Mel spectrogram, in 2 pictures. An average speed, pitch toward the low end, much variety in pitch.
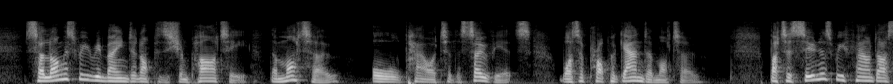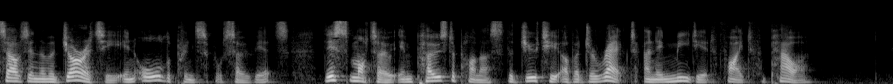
Yes: average, 165 wpm; low, 130 Hz; wide, 7.2 semitones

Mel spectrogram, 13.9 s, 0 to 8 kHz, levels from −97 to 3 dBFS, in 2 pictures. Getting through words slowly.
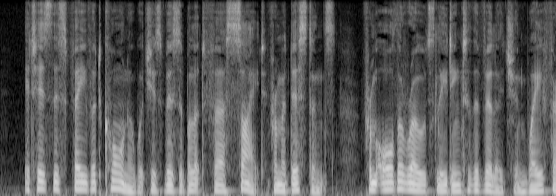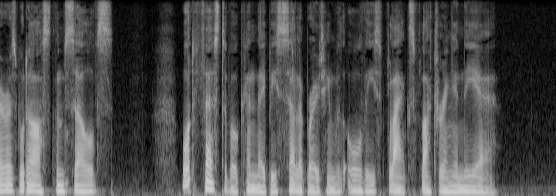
No: average, 175 wpm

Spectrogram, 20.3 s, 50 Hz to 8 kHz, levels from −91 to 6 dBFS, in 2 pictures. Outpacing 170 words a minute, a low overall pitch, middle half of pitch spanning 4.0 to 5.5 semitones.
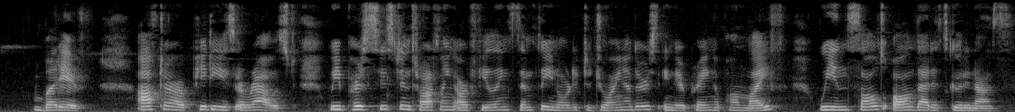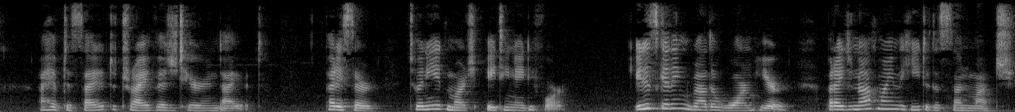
No: average, 180 wpm; high, 205 Hz; average, 4.3 semitones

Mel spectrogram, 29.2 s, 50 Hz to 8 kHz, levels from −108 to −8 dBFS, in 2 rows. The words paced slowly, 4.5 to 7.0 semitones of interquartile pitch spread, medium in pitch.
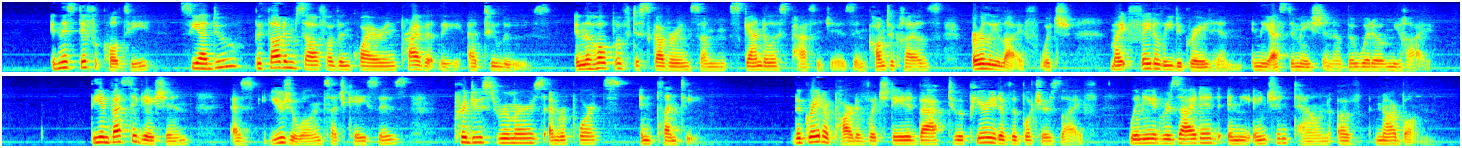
No: average, 150 wpm; average, 5.2 semitones; medium, 155 Hz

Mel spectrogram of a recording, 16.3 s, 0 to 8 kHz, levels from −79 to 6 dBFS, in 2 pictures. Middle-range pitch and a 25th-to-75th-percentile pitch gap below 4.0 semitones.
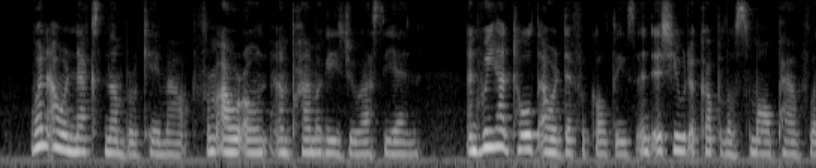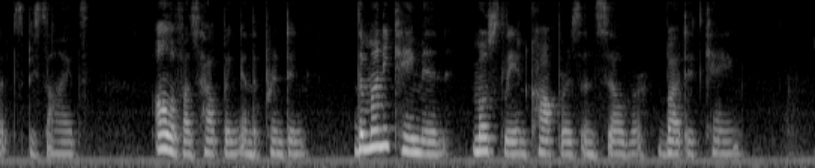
Yes: medium, 180 Hz; average, 2.9 semitones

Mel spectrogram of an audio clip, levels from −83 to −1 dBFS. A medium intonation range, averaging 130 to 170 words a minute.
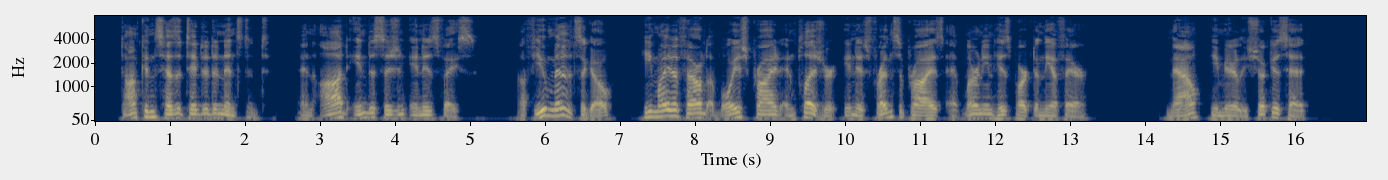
Yes: average, 4.6 semitones; average, 140 wpm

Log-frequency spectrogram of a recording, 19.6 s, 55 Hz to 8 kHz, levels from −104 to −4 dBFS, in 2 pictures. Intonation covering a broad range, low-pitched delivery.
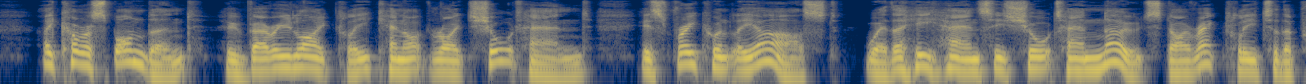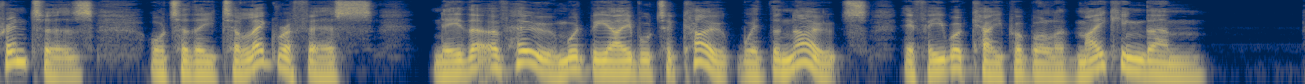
Yes: wide, 5.8 semitones; low, 115 Hz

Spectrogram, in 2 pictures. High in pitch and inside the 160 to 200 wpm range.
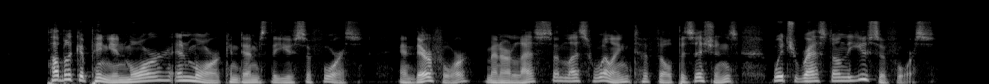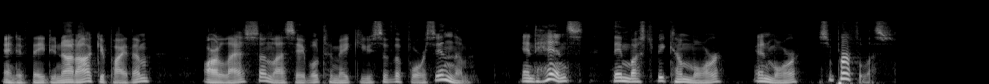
No: low, 120 Hz; average, 165 wpm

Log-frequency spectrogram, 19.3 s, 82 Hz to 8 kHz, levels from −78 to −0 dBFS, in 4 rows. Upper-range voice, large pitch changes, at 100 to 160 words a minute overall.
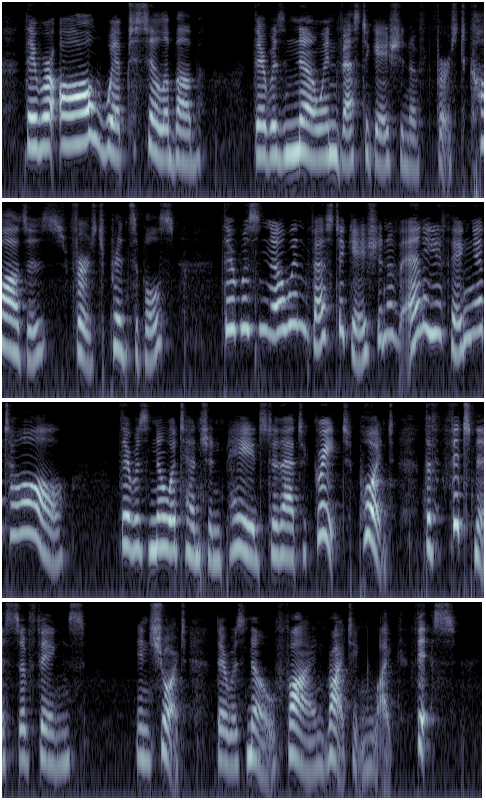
Yes: high, 235 Hz; wide, 6.7 semitones; average, 140 wpm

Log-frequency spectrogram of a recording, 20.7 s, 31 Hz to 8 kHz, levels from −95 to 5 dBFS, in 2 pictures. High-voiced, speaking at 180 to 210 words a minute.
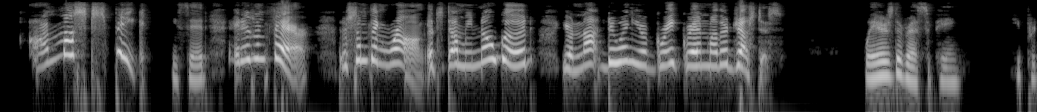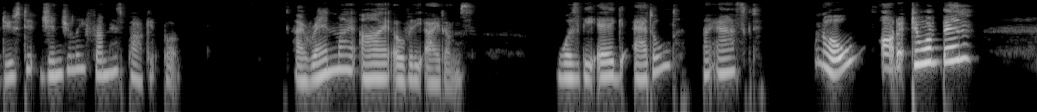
No: very high, 265 Hz; average, 155 wpm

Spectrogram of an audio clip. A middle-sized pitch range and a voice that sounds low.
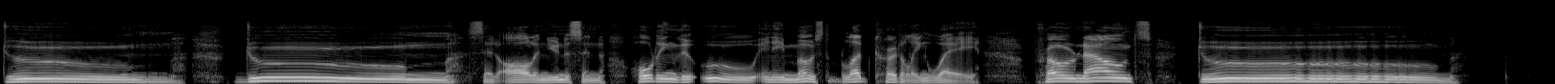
Yes: average, 4.3 semitones; low, 120 Hz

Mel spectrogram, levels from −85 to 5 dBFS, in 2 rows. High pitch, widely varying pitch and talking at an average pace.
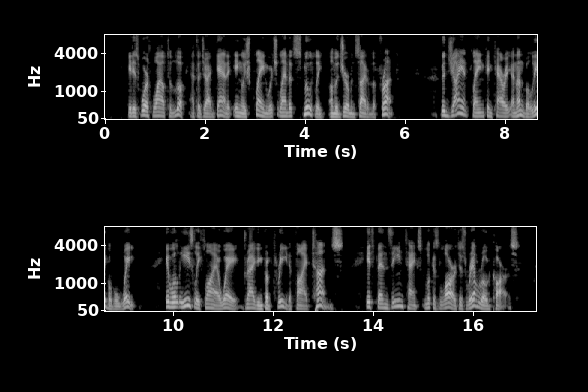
No: low, 135 Hz; wide, 6.1 semitones; average, 170 wpm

